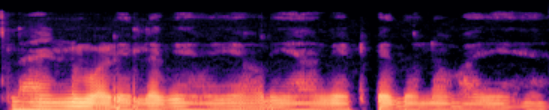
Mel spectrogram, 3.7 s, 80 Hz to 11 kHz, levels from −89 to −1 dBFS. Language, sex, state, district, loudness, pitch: Hindi, male, Bihar, Araria, -15 LUFS, 100 Hz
